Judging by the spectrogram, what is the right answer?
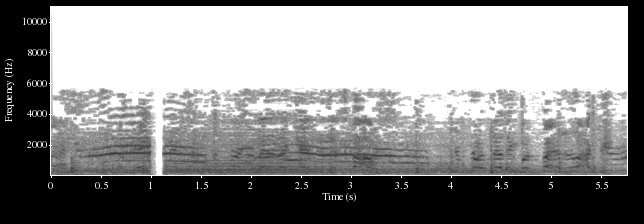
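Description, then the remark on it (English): A cat, Lady Susie, yowls loudly while a man tries to push her into a furnace. She gives long, wavering, drawn-out cries that rise and fall, with a brief break near the start and shorter strained yowls trailing off toward the end. “Drop that cat this instant.”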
